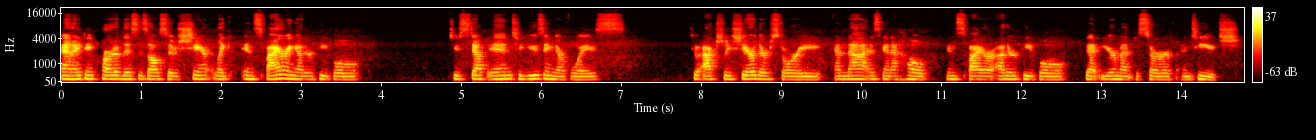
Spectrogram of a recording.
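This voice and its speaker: Bright, eager woman host. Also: lowish voice, flat delivery, unhurried, rough recording. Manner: enthusiastic, repeats phrases, many "like" fillers. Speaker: host and yoga mentor. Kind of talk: casual video-call interview.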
